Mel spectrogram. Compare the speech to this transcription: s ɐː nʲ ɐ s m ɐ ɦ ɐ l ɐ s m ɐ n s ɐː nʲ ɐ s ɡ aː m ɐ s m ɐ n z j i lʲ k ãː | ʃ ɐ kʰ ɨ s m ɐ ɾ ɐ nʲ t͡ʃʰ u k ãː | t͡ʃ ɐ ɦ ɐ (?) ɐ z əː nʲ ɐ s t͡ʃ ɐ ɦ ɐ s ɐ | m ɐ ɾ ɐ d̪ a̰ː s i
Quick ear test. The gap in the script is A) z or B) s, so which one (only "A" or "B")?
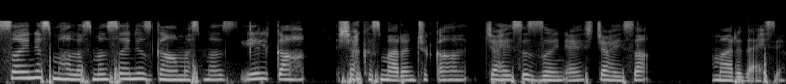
B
